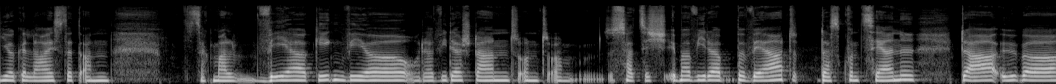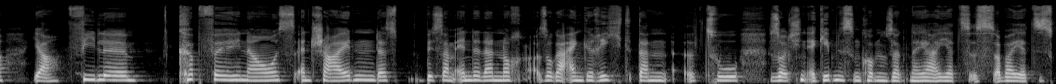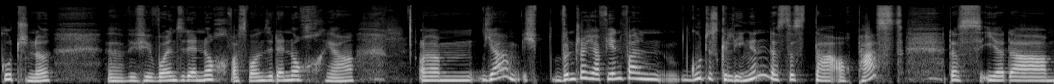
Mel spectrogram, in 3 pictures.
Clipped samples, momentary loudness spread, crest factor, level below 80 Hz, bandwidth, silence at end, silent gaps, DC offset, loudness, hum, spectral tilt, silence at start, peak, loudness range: under 0.1%; 8 LU; 16 dB; -58 dBFS; 17 kHz; 0 s; none; under 0.1%; -19 LUFS; none; -5.5 dB/octave; 0 s; -2 dBFS; 2 LU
